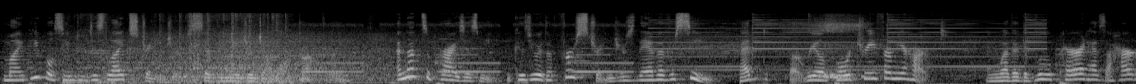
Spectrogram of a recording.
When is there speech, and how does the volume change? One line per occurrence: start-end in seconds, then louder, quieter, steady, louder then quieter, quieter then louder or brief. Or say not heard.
0.0-11.3 steady.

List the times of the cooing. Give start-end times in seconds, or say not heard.
0.6-3.0, 7.8-8.9.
